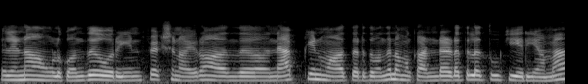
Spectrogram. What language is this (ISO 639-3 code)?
tam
